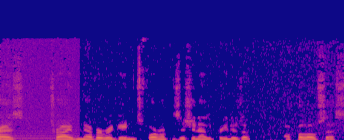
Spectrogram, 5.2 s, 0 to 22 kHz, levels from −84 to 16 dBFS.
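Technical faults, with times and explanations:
1.19 to 5.16 s: overdone noise removal. From here to the end, the noise reduction is clamping down far too hard. Any frequency band that sits close to its guess at the noise gets pulled right down or switched off, and the quieter parts of the speech get caught with it. So the room noise, sitting about 15 dB under the speech, turns into near silence with little twinkling specks.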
